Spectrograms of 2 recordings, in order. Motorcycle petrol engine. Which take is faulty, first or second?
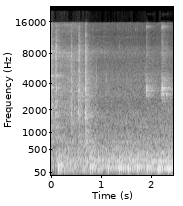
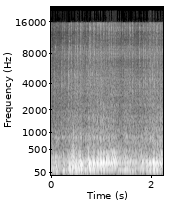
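second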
